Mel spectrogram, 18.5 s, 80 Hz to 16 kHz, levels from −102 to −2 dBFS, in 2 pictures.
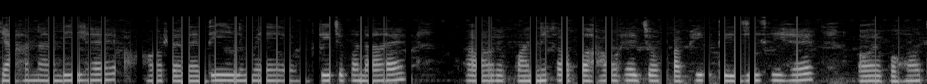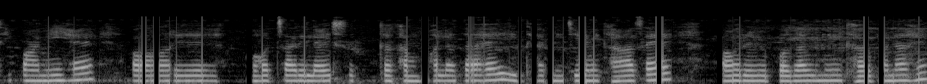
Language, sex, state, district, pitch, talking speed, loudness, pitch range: Hindi, female, Chhattisgarh, Bilaspur, 225 Hz, 140 wpm, -40 LUFS, 220-235 Hz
